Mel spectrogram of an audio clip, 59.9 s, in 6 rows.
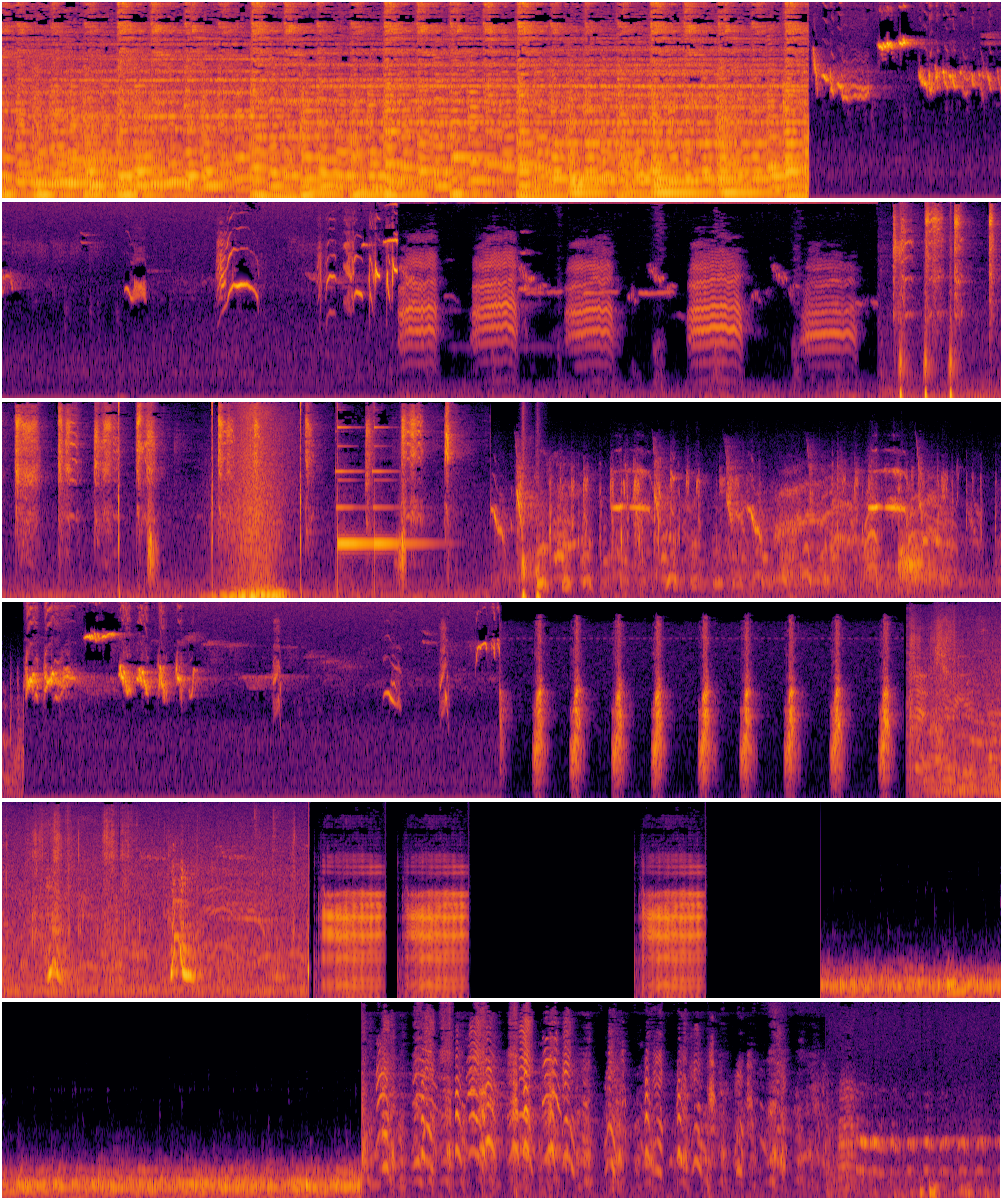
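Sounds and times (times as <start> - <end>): sparrow chirping: 12.1 - 14.6, 15.2 - 21.6
harsh wavering bird calls: 12.1 - 21.6
gull cries: 16.8 - 18.6.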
